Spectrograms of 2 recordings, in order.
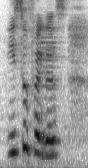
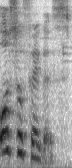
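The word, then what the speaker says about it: oesophagus: ईसोफेगस में जो ओ है वो साइलेंट रहता है, वो ईसोफेगस प्रोनाउंस होता है, ना कि ओसोफेगस, ठीक है।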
